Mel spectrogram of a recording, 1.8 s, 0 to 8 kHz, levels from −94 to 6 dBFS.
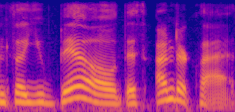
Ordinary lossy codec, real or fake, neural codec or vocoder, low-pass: Opus, 32 kbps; real; none; 7.2 kHz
